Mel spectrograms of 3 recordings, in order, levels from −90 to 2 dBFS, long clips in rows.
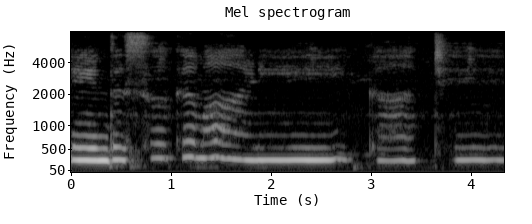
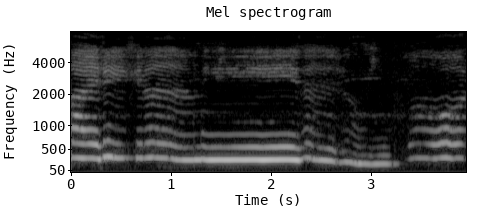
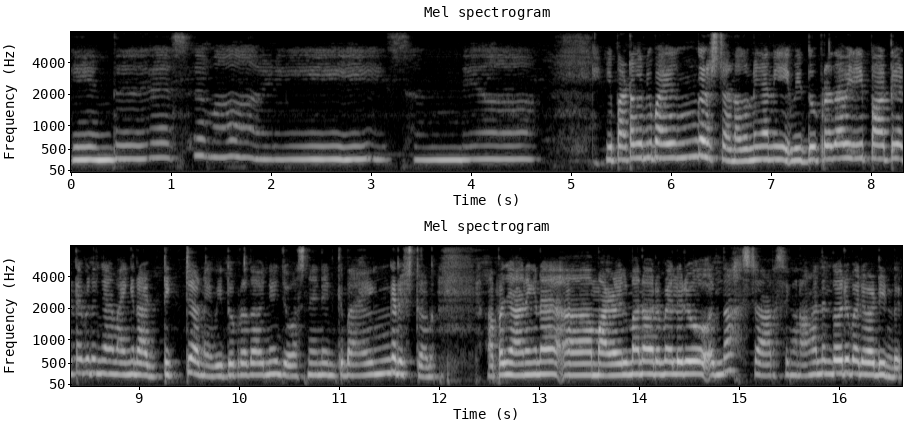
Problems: none marked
